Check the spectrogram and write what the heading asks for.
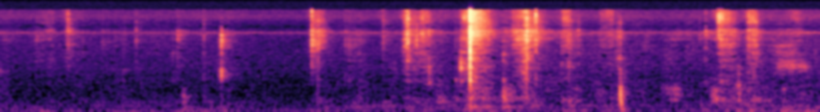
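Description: Origami paper being folded and creased by fingers: faint rustling with scattered small ticks, a few sharper ones in the second half.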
